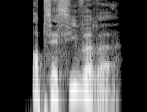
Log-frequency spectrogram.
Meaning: inflection of obsessiv: 1. strong/mixed nominative/accusative feminine singular comparative degree 2. strong nominative/accusative plural comparative degree
- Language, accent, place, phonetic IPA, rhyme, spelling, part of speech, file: German, Germany, Berlin, [ɔpz̥ɛˈsiːvəʁə], -iːvəʁə, obsessivere, adjective, De-obsessivere.ogg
